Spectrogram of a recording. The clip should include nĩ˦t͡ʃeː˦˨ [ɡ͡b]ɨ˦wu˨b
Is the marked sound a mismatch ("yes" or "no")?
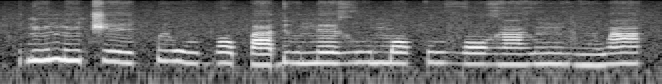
yes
